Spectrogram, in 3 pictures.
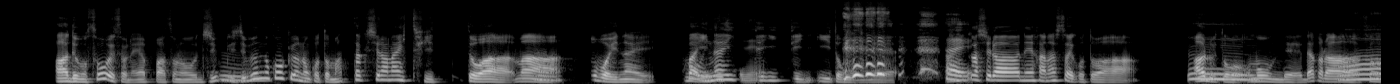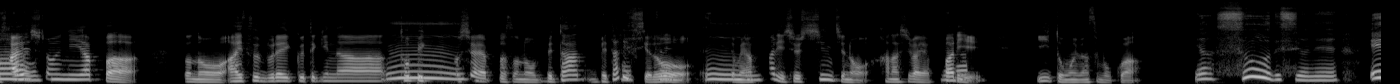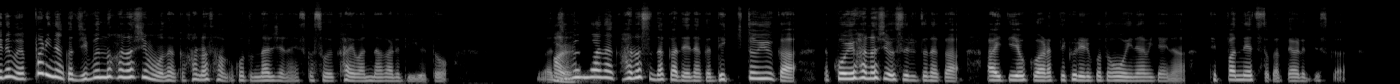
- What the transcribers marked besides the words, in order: background speech; laugh
- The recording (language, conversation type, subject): Japanese, podcast, 誰でも気軽に始められる交流のきっかけは何ですか？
